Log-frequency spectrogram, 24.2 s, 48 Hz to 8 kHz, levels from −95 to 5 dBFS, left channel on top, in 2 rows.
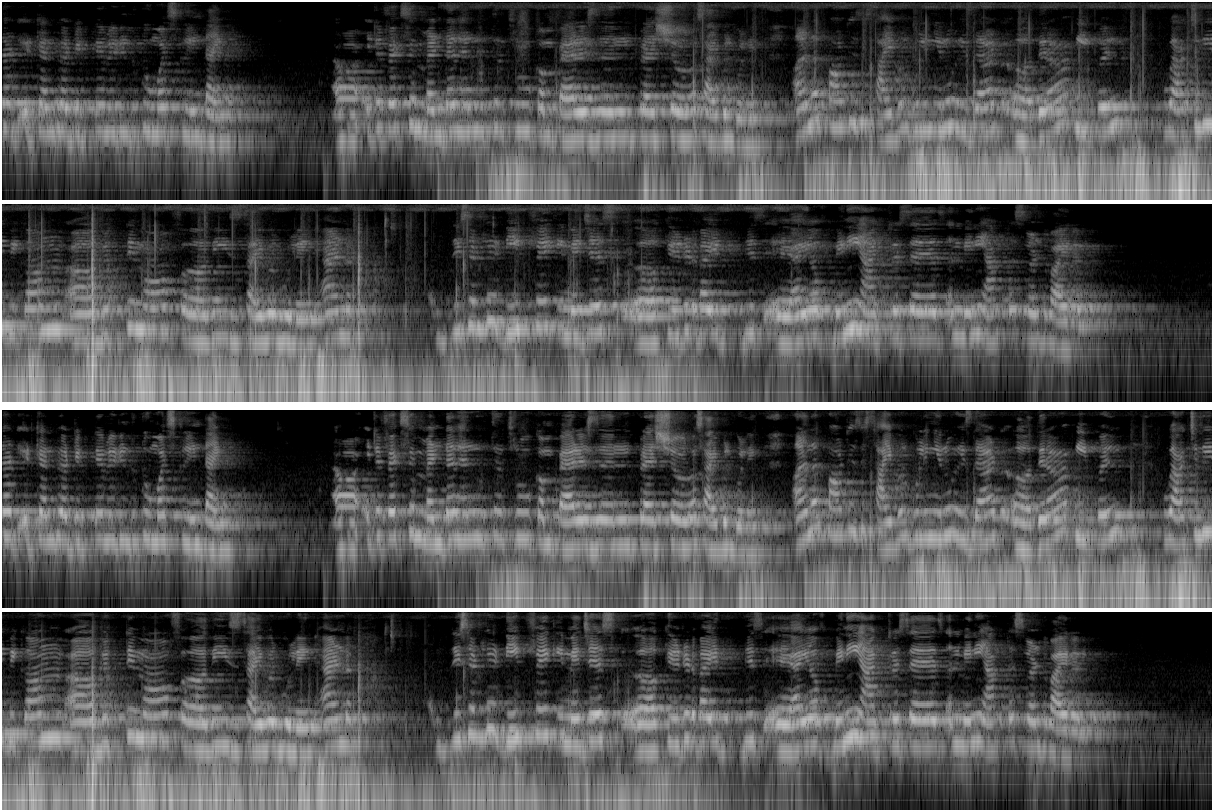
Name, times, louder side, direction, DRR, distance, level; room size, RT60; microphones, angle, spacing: voice 1, 0.0-2.3 3.3-7.6 7.9-11.2 11.6-15.6 16.4-23.0, right 2 dB, 50° right, 9 dB, 1.1 m, -32 dB
Cricket, 4.4-5.9 6.4-19.3 19.6-20.2, left 2 dB, 55° left, 0.8 m, -35 dB
27.5 x 25.0 x 4.4 m, 1.3 s
head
